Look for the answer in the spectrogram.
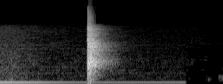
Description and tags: Foley- Gunshot Sound #2
This is a sound for when a gun fires. All i want is credit in the credits, and then the sounds are yours. If you use them I am gald I can help.
Gun, HandGun, Shooting, Shot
